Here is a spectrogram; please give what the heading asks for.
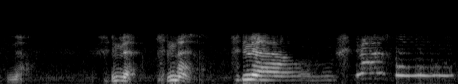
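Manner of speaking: escalating no, high at the end; repeated no. Retold or imitated. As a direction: push him away, rising to a squeal. Refusing his kiss again.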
